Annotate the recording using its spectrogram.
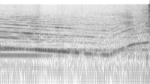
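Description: Emergency vehicle siren wailing, its pitch falling slowly and then sweeping back up near the end, heard from inside a car.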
